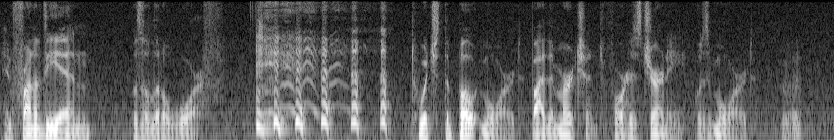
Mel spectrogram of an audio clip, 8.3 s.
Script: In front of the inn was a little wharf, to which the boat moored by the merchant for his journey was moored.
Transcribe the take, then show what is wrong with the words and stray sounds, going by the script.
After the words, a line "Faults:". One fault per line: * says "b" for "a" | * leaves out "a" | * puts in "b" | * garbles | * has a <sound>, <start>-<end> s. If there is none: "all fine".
In front of the inn was a little wharf, to which the boat moored by the merchant for his journey was moored.
Faults:
* has a laugh, 2.5-3.9 s
* has a laugh, 7.8-8.0 s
